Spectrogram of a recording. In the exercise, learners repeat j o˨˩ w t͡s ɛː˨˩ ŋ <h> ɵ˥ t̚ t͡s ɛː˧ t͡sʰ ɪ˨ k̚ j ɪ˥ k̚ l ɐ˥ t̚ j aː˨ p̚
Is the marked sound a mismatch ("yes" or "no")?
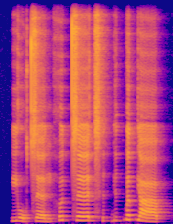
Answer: no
